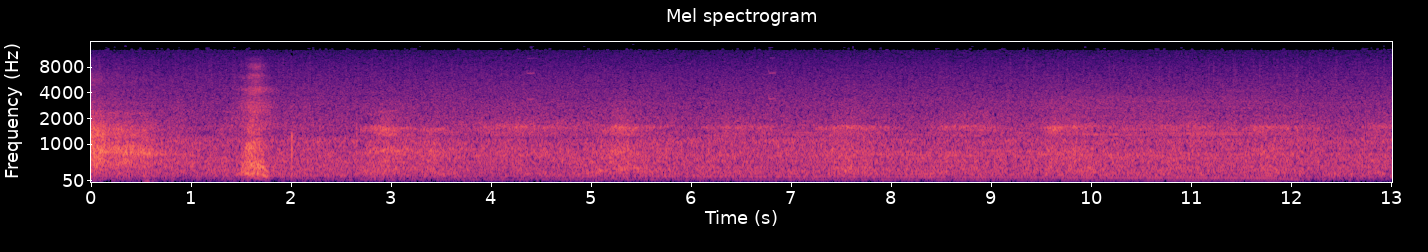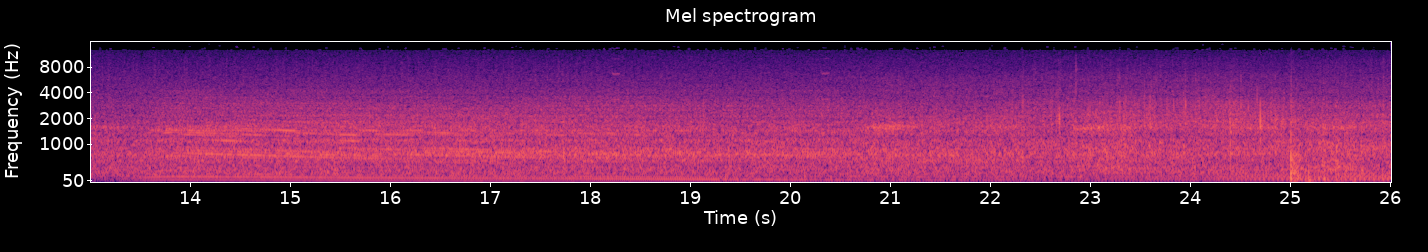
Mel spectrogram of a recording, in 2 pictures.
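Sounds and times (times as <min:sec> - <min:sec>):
motorcycle approaching: 0:03.7 - 0:26.0
motorcycle engine: 0:13.0 - 0:26.0.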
